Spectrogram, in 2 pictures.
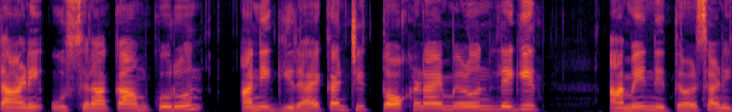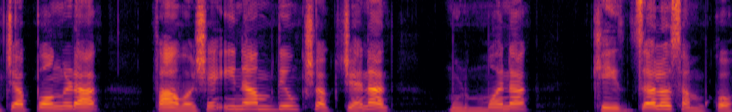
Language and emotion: Goan Konkani, sad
